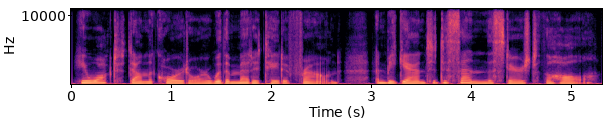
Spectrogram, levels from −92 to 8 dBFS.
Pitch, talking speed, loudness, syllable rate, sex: 200 Hz, 205 wpm, -18 LUFS, 5.6 syllables/s, female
